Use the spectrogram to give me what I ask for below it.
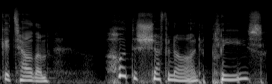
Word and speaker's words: chiffonade: Chiffonade. – Barely even. – Chiffonade. – Chiffonade? – Chiffonade.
